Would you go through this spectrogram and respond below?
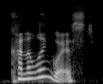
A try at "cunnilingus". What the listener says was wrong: No, there's no S. There's no T at the. It's cunnilingus. Like Colonel Angus. Say Colonel Angus.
